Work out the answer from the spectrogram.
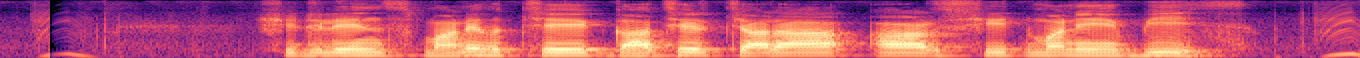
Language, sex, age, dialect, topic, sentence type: Bengali, male, 46-50, Northern/Varendri, agriculture, statement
